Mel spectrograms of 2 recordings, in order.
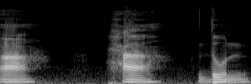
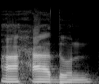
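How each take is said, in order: First: Each syllable is said separately with breaks. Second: The syllables are read together in one flow. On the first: "ভাঙা ভাঙা উচ্চারণ" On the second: "reading পড়তে পারেন"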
